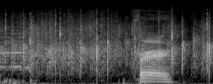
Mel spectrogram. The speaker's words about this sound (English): We have a round of applause.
